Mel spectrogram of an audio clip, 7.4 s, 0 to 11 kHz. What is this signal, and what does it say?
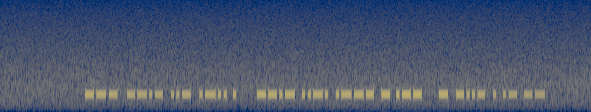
Morse code, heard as a keyed tone, hand-sent with a bug key, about 35 wpm, 540 Hz, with radio static and fading. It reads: OQULE QFJTW TXEAM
